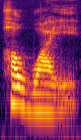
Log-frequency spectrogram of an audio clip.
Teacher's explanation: It has 3 syllables, stresses on that second syllable, Hawaii.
